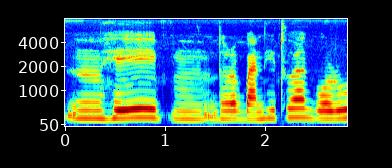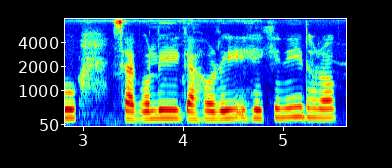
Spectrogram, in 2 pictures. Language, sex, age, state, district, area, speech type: Assamese, female, 30-45, Assam, Charaideo, rural, spontaneous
